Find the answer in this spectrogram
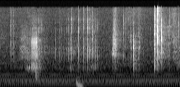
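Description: Quiet background music with a steady low drone and a deep bass hit about halfway through, under a few light clicks and taps from phones being handled.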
